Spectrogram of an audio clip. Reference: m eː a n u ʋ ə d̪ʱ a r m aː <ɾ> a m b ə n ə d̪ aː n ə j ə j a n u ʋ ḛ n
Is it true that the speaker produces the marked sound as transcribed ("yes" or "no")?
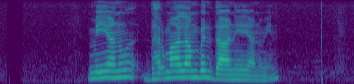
no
